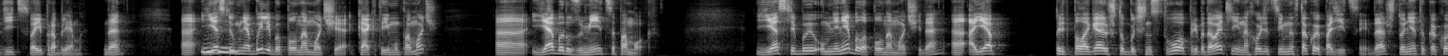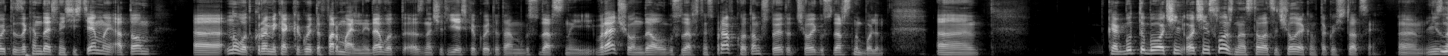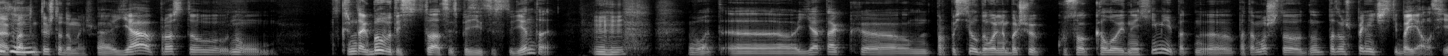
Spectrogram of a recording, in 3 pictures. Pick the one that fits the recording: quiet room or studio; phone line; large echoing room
quiet room or studio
